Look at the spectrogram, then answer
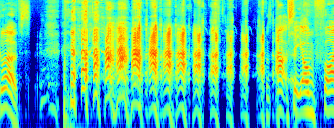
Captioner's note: cackles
